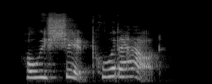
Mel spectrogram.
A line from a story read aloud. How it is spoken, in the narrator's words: Stiles begged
